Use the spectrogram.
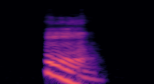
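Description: A single person yawns once, a short voiced exhale that slides downward in pitch and trails off, heard against silence.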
